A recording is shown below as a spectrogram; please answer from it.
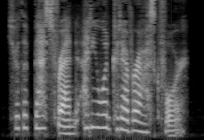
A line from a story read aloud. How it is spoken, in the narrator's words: I whisper in her ear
